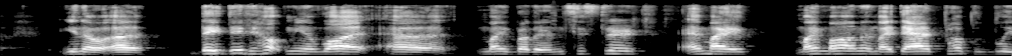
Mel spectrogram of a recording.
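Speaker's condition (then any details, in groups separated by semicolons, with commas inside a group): Spastic quadriplegic cerebral palsy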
